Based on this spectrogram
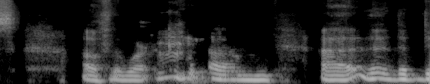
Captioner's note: clears throat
